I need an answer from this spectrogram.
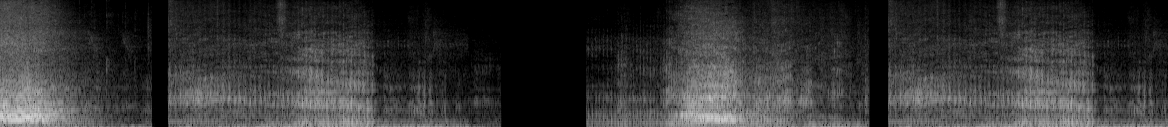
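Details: A tiger in dense jungle gives two deep, gravelly roars, each bursting out loudly and then trailing into rumbling growls.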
